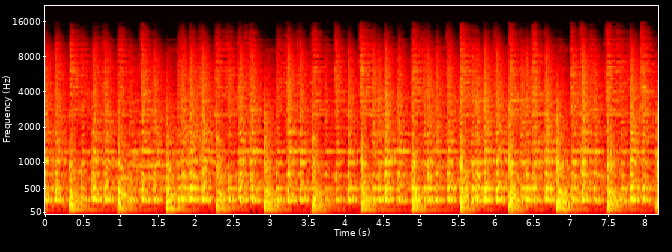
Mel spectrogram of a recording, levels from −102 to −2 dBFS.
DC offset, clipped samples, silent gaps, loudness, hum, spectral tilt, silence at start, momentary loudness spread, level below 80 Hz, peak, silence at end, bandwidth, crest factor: under 0.1%; under 0.1%; none; -28 LUFS; none; -4 dB/octave; 0 s; 4 LU; -58 dBFS; -10 dBFS; 0 s; 15.5 kHz; 18 dB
